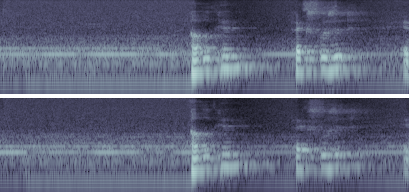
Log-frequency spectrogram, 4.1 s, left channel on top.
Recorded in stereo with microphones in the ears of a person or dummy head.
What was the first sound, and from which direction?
A man speaking, 25° right (ahead or behind).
